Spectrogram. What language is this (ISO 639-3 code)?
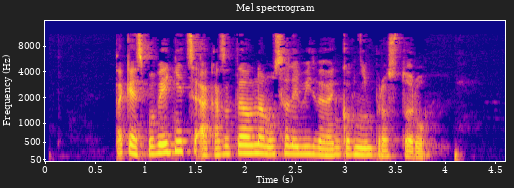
ces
